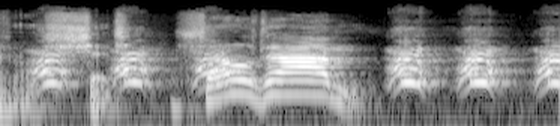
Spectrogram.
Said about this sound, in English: So it's just my dog, Seldom.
